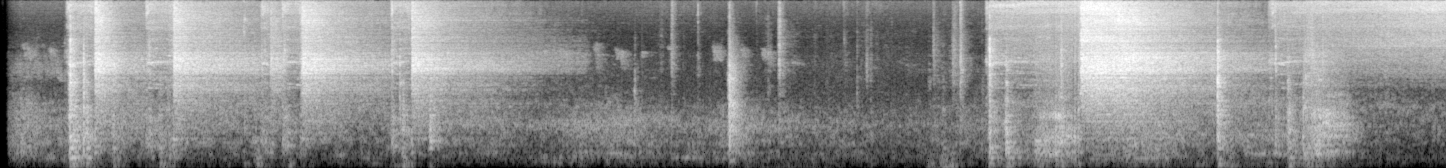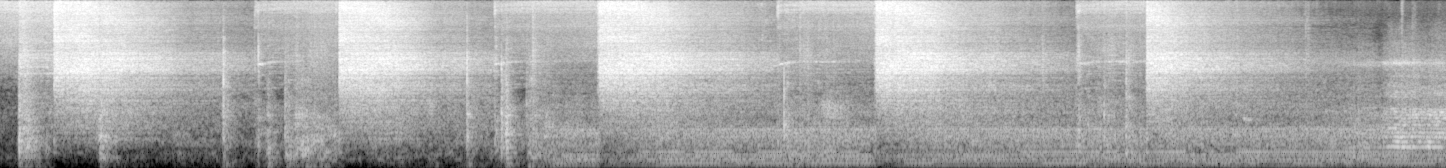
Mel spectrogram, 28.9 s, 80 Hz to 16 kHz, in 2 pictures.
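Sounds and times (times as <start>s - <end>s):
compressed air hissing: 0.7s - 5.7s, 9.9s - 28.4s
steady low hum: 19.8s - 28.9s.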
